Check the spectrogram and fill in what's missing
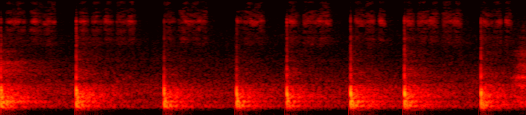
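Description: A pen writes numbers by hand on paper in a quiet room, eight or so sharp scratchy strokes arriving at a steady rhythm, each stroke starting hard and then trailing off, close and soft.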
